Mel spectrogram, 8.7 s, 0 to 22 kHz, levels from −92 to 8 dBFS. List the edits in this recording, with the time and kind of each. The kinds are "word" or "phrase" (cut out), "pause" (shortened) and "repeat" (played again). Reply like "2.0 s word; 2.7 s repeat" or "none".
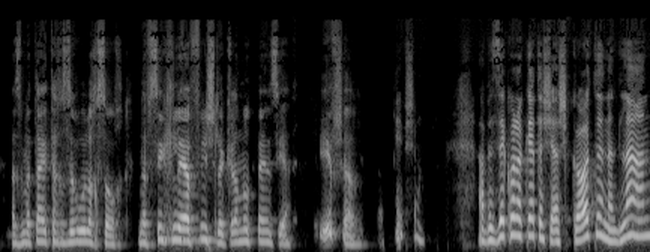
2.8 s phrase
